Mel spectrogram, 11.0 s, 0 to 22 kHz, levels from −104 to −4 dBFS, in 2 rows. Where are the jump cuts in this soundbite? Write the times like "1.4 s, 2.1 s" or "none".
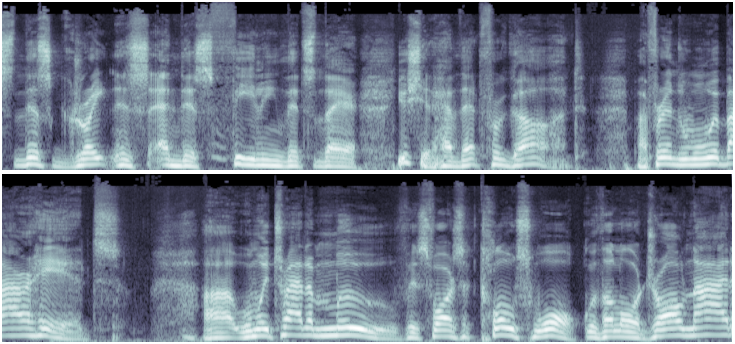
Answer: none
